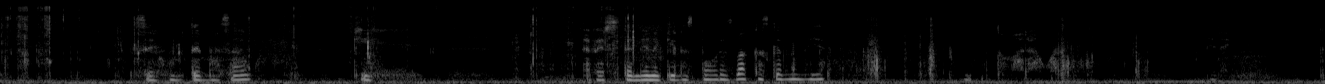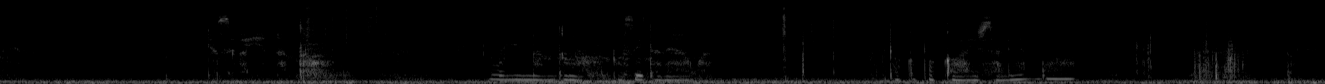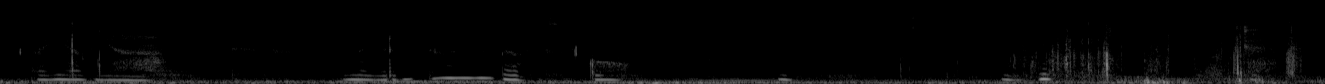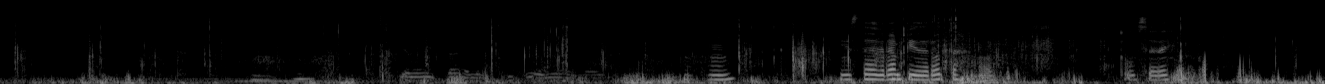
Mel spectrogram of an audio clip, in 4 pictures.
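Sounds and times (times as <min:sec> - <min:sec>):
low steady rumble: 0:00.0 - 0:53.0
footsteps on grass and asphalt: 0:07.6 - 0:09.6, 0:10.5 - 0:11.6, 0:36.6 - 0:51.2
whispered voice: 0:42.2 - 0:47.3.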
